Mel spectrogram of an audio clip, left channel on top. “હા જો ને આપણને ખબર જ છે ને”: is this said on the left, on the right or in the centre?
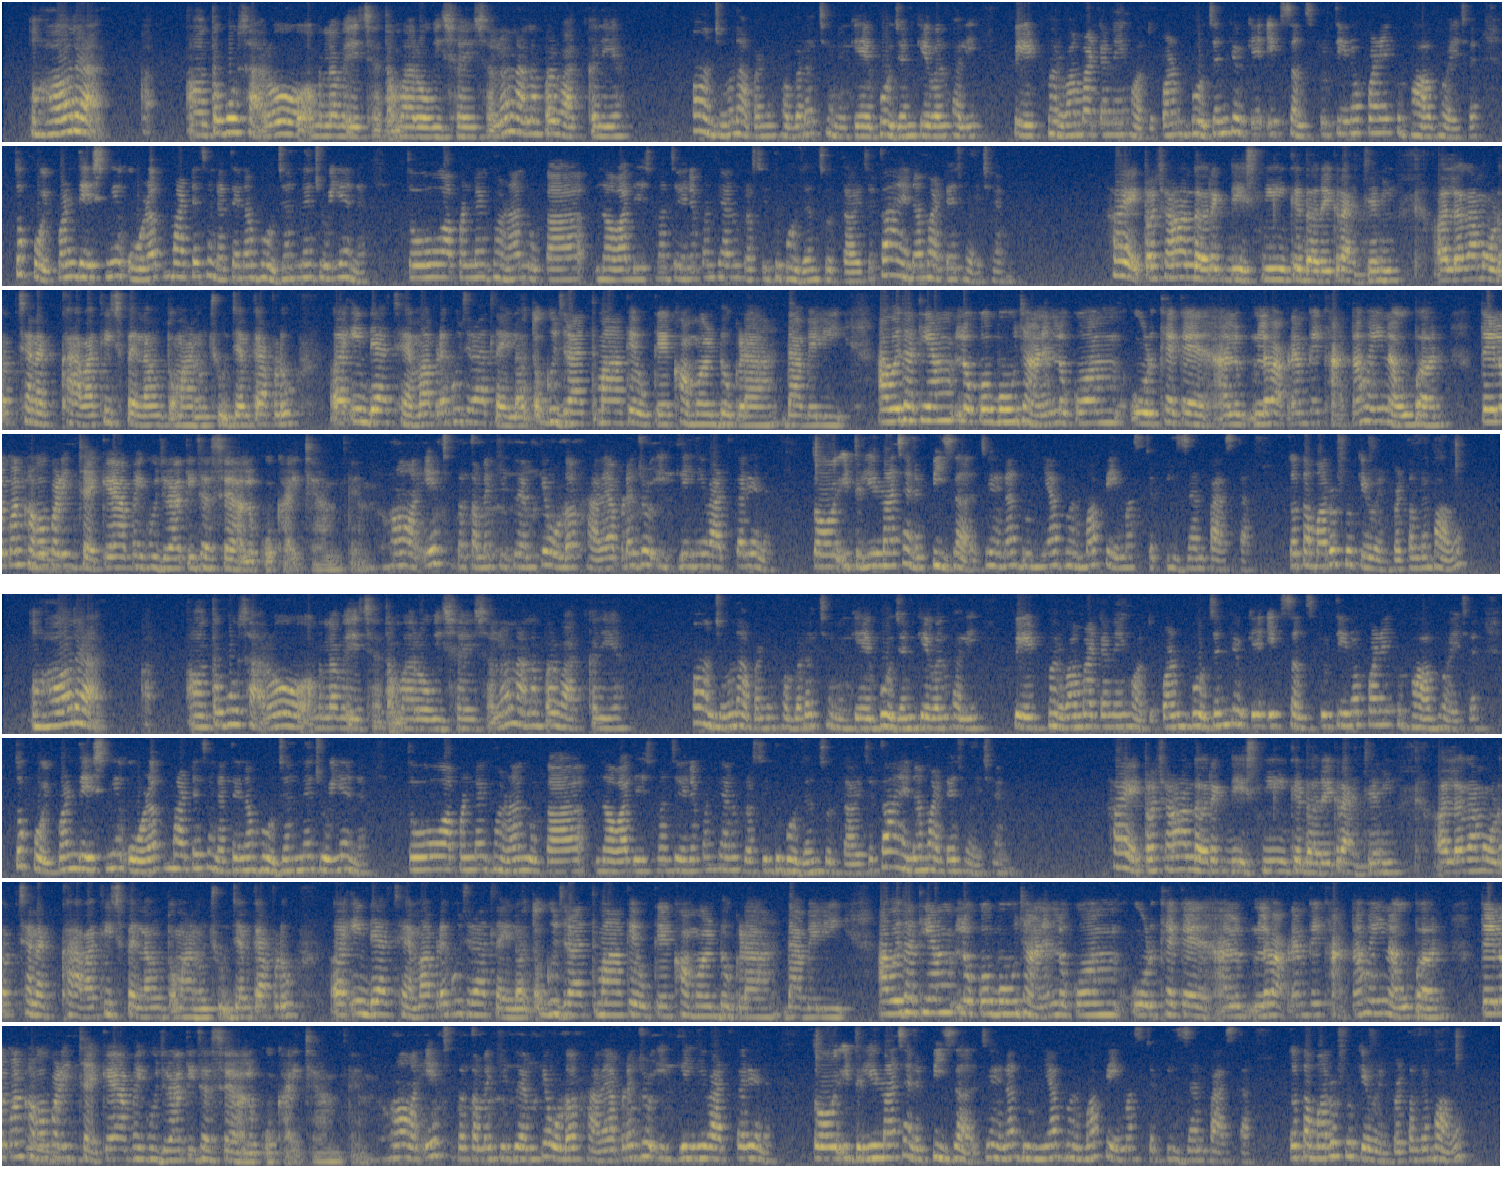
Centre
